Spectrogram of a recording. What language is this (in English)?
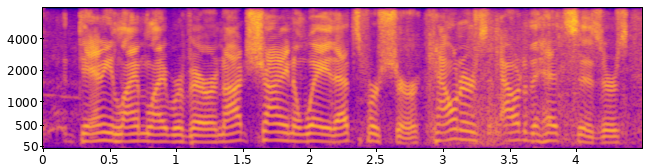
English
